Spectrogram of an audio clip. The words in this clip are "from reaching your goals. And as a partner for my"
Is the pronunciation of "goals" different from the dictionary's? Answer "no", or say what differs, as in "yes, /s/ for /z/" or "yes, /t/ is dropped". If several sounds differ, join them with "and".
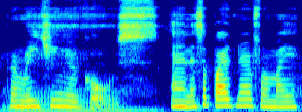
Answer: yes, /s/ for /z/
